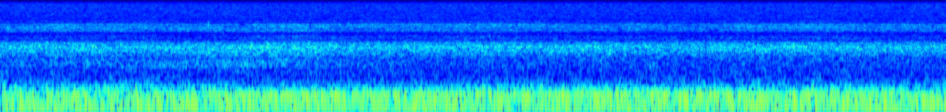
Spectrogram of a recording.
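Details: Continuous engine drone, like a propeller aircraft or idling vehicle, fills the recording with no animal calls.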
